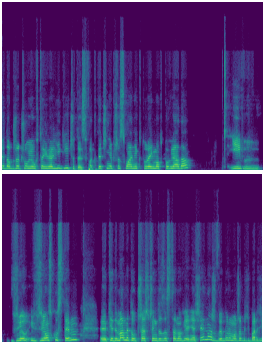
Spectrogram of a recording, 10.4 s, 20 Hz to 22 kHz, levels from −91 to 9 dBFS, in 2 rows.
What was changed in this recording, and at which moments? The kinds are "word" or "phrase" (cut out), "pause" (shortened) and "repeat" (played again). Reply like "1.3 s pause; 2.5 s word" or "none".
none

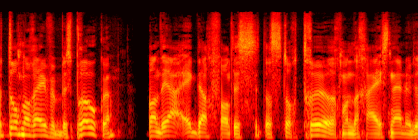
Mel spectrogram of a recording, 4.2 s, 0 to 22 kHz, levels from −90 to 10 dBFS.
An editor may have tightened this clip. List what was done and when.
1.3 s pause; 2.3 s word

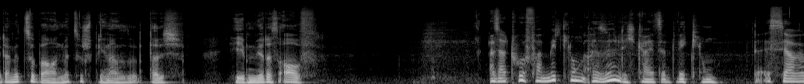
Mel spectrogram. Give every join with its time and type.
2.0 s pause; 5.0 s word; 5.9 s phrase

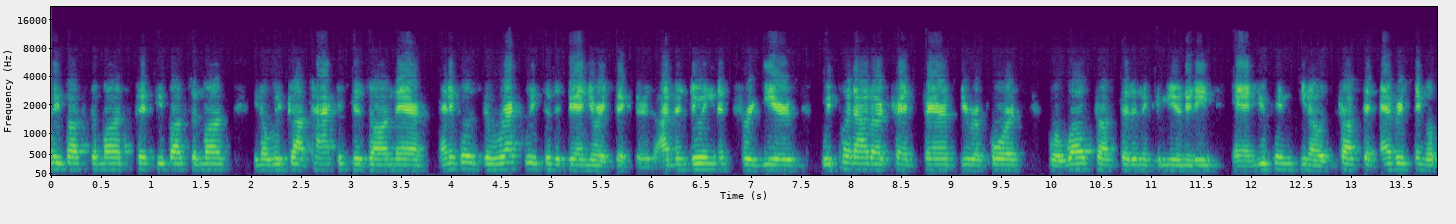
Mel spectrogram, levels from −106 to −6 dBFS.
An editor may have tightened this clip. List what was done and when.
none

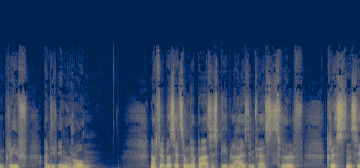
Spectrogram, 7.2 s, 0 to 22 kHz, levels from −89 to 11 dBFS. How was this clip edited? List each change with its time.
1.1 s word; 5.0 s word

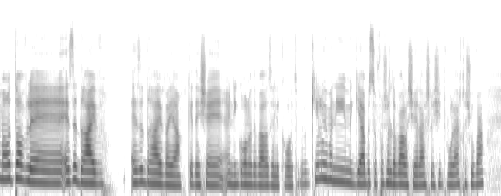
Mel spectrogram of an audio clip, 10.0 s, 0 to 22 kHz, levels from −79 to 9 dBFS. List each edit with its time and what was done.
none

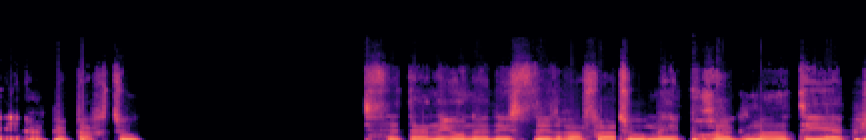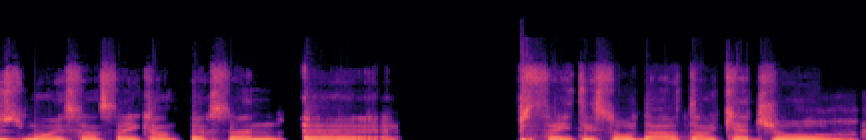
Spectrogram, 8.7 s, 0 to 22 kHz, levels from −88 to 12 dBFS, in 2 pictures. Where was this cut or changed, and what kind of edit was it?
3.1 s word; 5.8 s pause

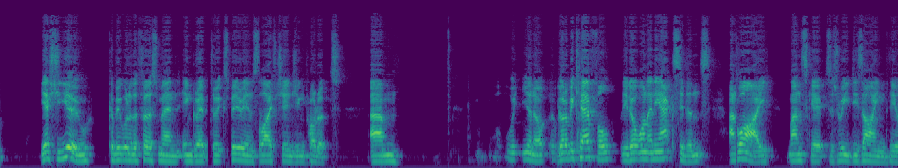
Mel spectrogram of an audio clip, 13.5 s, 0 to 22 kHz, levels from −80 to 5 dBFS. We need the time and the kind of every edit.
3.1 s word; 3.9 s word; 8.4 s word; 11.0 s word

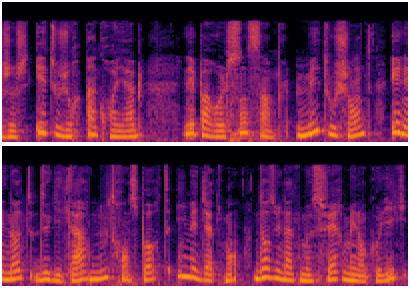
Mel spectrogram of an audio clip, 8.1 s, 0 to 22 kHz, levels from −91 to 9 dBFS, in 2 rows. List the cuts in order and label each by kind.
3.8 s pause

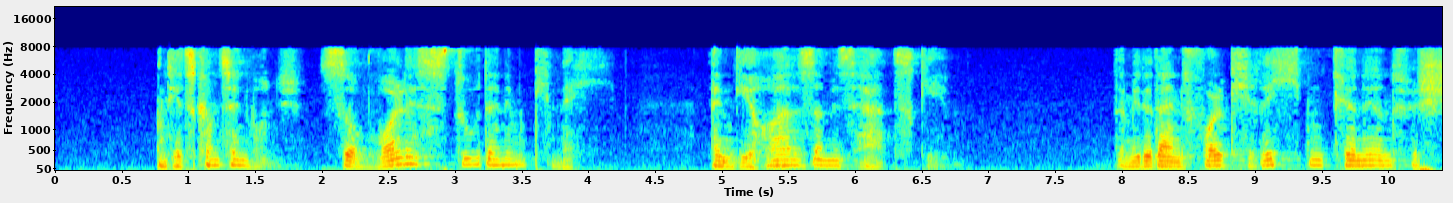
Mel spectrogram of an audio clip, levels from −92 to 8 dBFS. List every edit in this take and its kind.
1.9 s pause

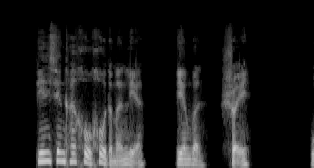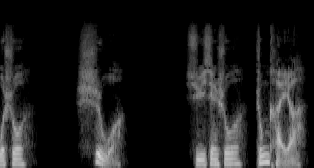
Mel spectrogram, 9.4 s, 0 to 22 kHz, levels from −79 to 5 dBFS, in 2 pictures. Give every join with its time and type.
none

